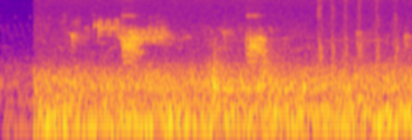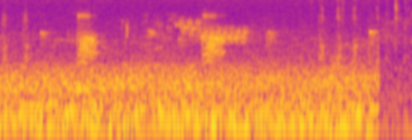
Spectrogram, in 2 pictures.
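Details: An eastern gray squirrel in a Minnesota backyard, having chased away a rival, gives hoarse, nasal, quacking calls in short repeated bursts, like a grumbling duck.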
